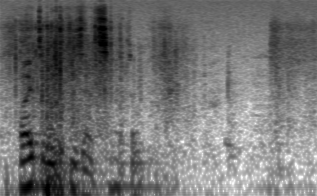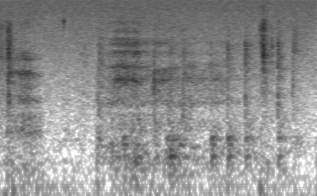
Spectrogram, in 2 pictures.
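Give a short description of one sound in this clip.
A man speaks close to a microphone.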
